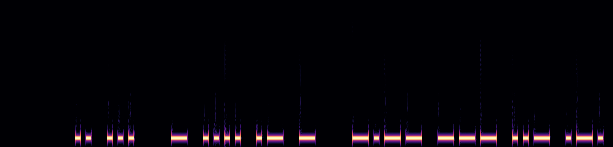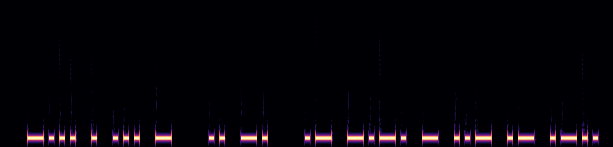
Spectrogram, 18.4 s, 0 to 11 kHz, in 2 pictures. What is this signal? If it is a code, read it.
Morse code, heard as a keyed tone, about 15 wpm, 700 Hz. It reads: IS THAT YOUR BEST IN ACTUAL
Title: Sentences from Top 1000 Words - Review Part 5 - 15wpm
